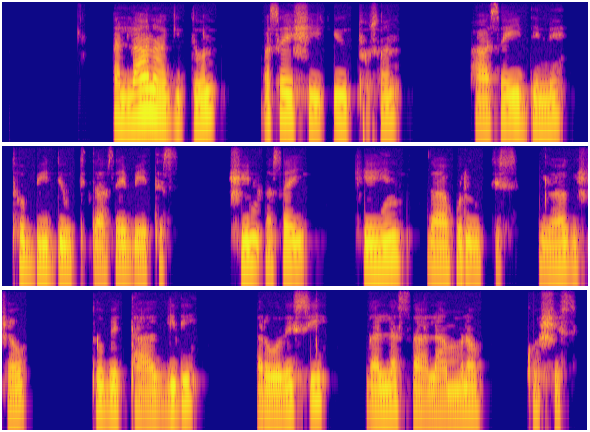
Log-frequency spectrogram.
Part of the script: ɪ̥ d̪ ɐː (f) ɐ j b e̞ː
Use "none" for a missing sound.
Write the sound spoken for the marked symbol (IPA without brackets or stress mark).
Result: s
